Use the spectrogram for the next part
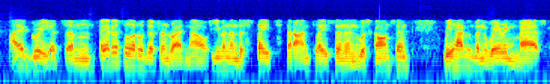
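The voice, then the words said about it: South African accent. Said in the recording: “I could tell by your accent you're not an American, you're not a Canadian. South African, born and raised.”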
